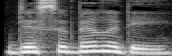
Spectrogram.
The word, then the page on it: disability: American English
